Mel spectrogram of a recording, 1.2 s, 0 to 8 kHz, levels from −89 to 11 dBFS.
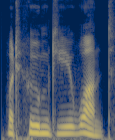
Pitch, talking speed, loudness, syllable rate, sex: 140 Hz, 260 wpm, -14 LUFS, 5.0 syllables/s, male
